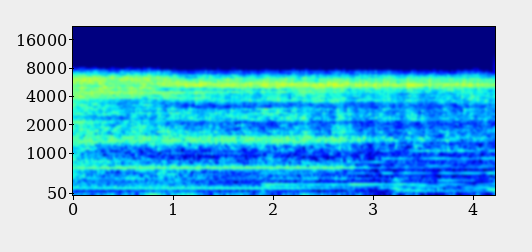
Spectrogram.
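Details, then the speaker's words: FTX Outback RC car gearbox and small motor on bench power supply at about maximum after oiling motor bearings: steady high-pitched whine with hissy gear buzz, running freely but a bit noisy; normal gearbox run at full speed. "running five bit noisy as I say if I slow right down oh yeah one and a half volts and she's spinning away quite happening a bit"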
